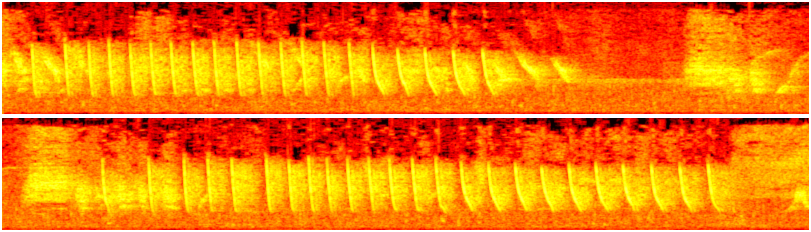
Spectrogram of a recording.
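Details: Bar-winged prinia used as a lure to draw in birds: long runs of fast, evenly repeated high ticking notes, briefly interrupted midway by a harsher burst, then the rapid ticking trill resumes to the end.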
